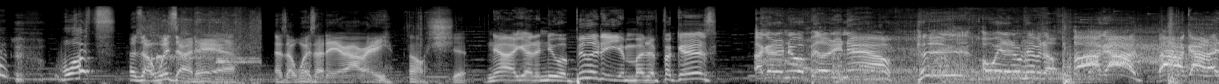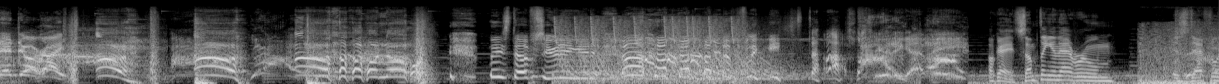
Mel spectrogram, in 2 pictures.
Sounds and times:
Music: 0.0s - 24.3s
Groan: 12.9s - 15.5s.

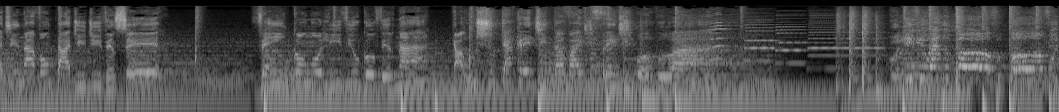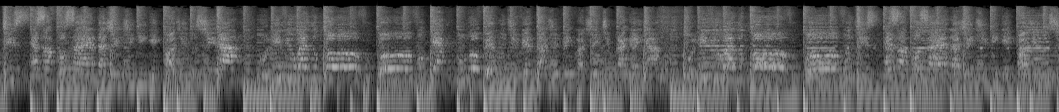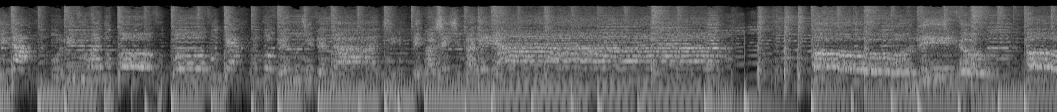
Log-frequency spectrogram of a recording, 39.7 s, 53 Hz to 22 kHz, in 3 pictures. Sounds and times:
Jingle (music): 0.0s - 39.6s.

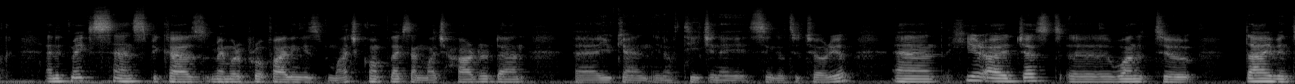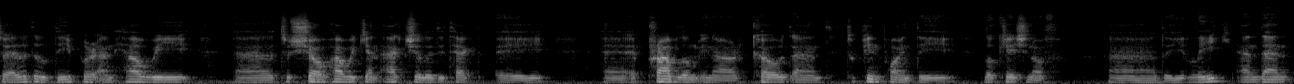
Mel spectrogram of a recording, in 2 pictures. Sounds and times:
Speech: 0.0s - 25.8s.

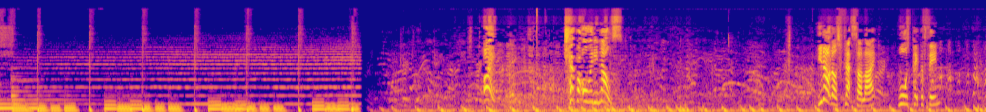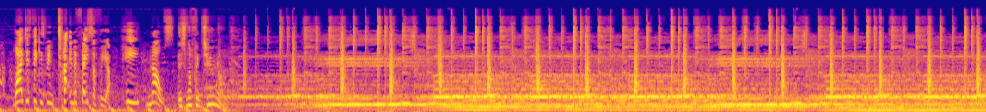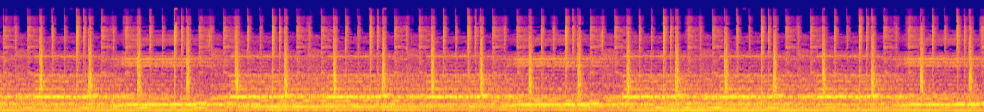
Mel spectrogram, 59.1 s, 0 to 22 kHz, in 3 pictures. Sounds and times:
Music: 0.0s - 59.1s.

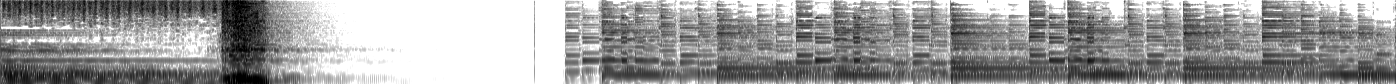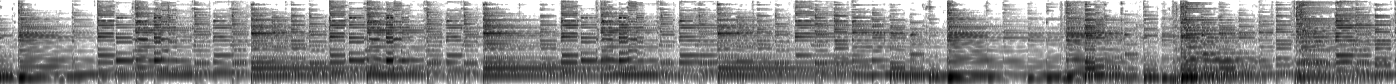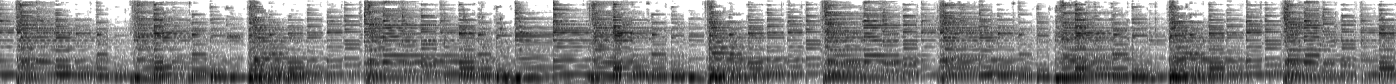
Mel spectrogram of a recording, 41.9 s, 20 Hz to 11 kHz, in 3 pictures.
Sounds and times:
Acoustic guitar: 0.0s - 3.5s, 5.6s - 41.8s.

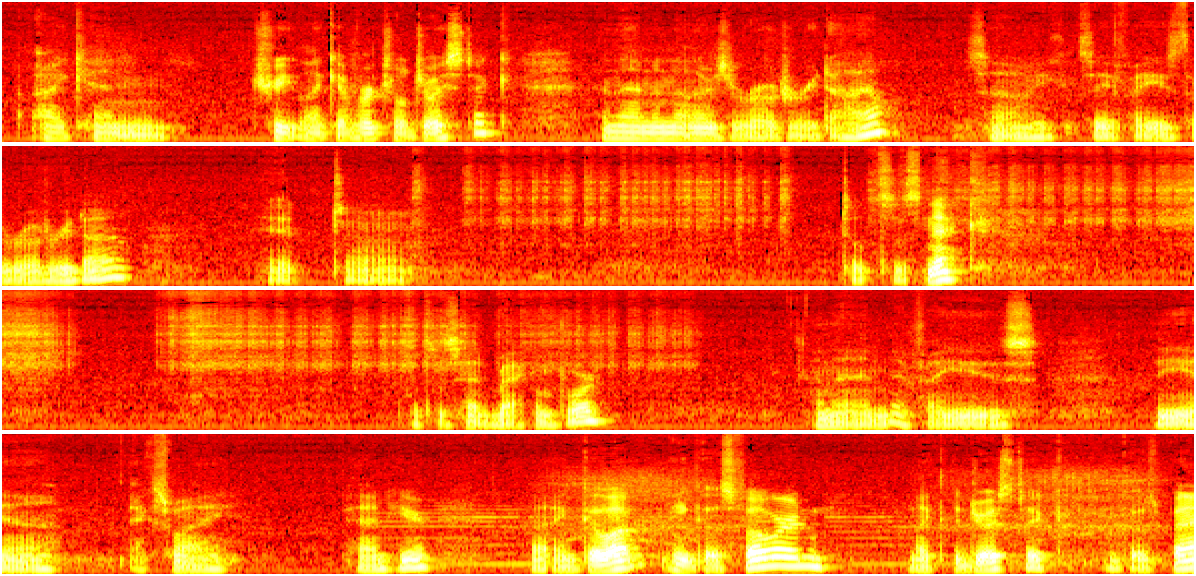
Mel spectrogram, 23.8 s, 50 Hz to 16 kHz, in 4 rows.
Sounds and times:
Inside, small room: 0.0s - 23.8s
Speech: 0.2s - 6.6s, 10.2s - 10.9s, 14.0s - 15.0s, 16.0s - 17.1s, 17.7s - 20.0s, 20.6s - 23.8s.

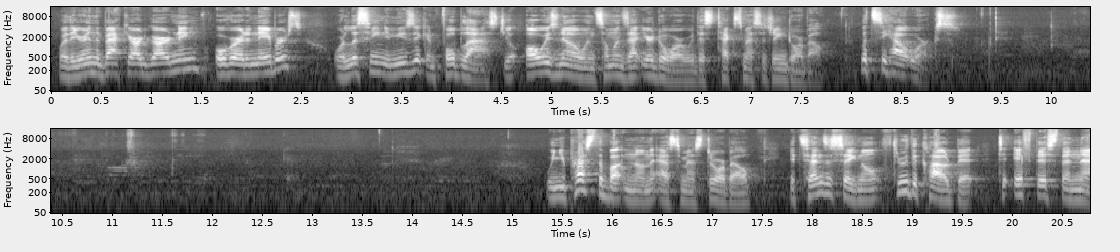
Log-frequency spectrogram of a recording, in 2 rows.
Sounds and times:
Speech: 0.1s - 9.2s, 10.0s - 13.5s, 15.4s - 20.7s.

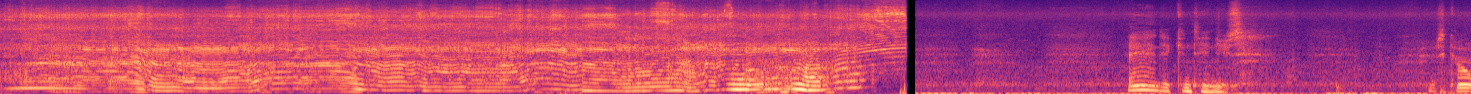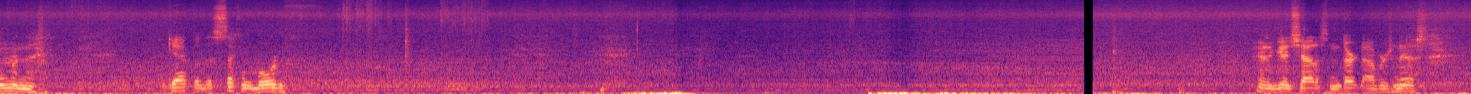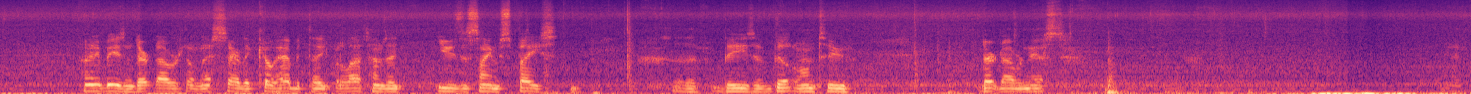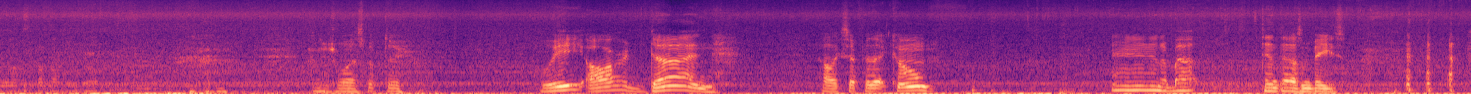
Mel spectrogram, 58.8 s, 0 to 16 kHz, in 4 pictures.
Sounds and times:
Bee, wasp, etc.: 0.0s - 58.8s
Fly, housefly: 0.0s - 58.8s.

